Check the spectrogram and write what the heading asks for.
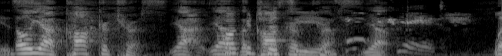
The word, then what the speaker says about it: cockatrices: Um, my uh pronunciation of this may be butchered, but it's basically like chicken atrocities. Cockatrices. Oh, yeah. Cockatress.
